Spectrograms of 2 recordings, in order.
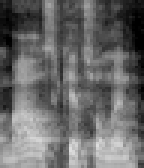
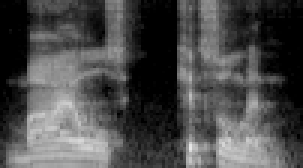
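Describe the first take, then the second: First: Said in the usual way. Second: Miles Kitselman said slowly, each name set apart; roster pronunciation voice. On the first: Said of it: "on it it'll say". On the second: Retold or imitated. Roster audio guide telling fans the name, slow pronunciation voice. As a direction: lightly imitate a recording sounding out Miles Kitselman. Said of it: "a voice say out loud".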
